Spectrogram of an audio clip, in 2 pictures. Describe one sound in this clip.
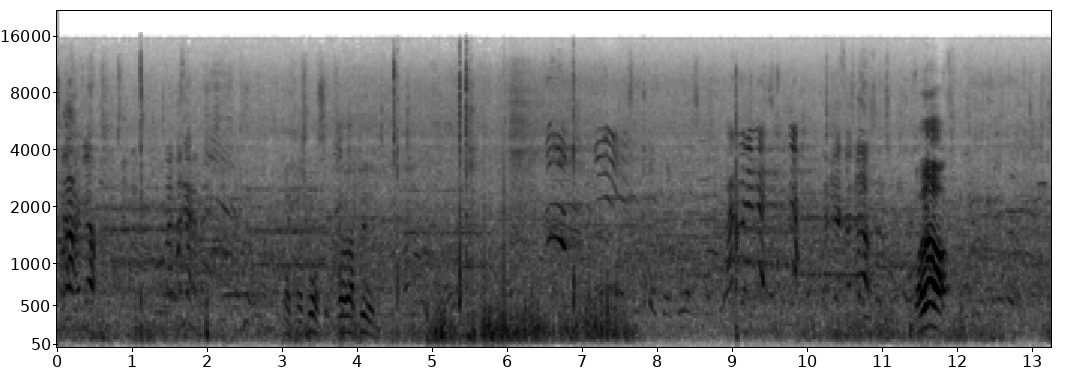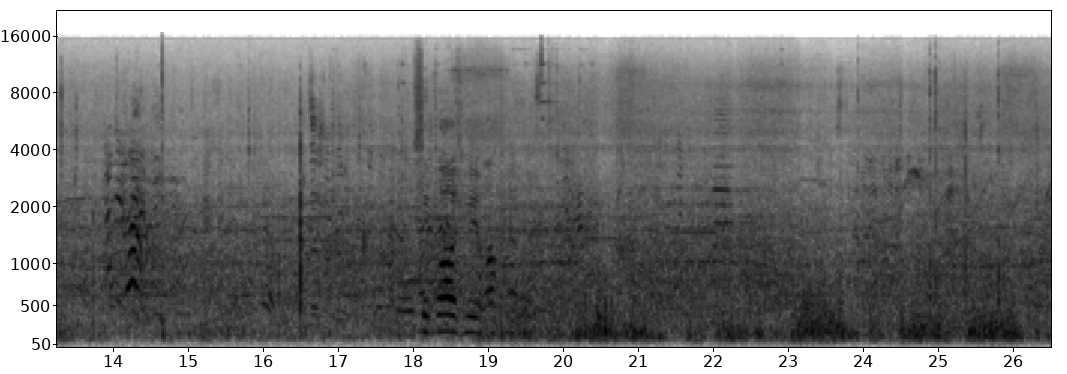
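Young boys shout to each other across an outdoor football pitch.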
